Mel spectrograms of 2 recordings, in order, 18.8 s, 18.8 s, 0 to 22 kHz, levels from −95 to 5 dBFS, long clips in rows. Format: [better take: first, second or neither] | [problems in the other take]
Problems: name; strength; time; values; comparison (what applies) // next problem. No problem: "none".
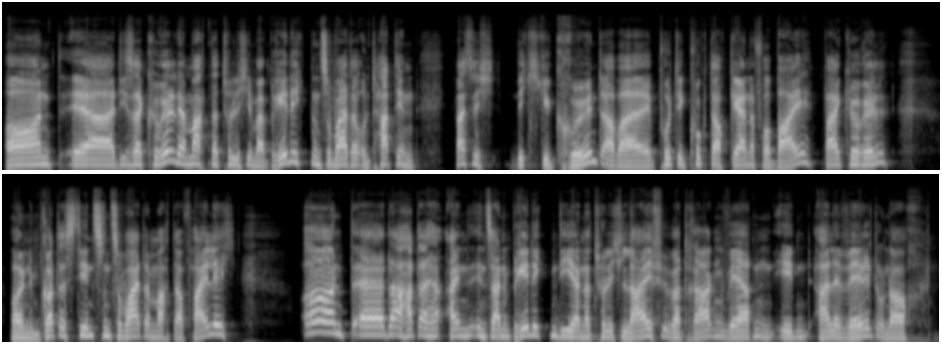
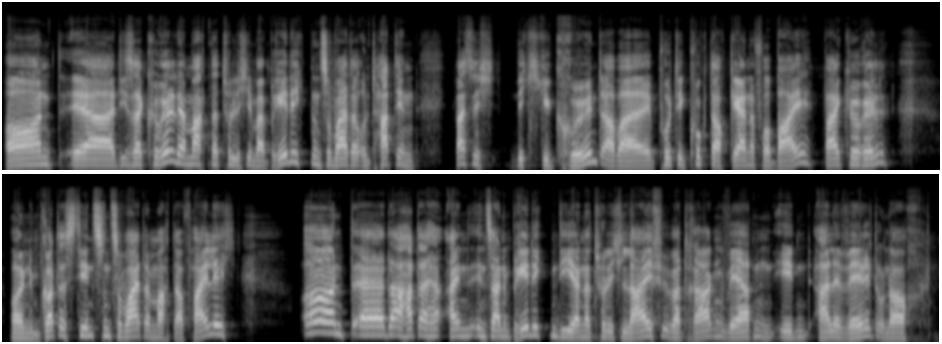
first | thin; somewhat; fading below 550 Hz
